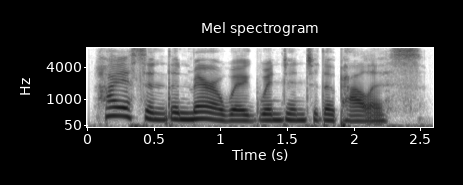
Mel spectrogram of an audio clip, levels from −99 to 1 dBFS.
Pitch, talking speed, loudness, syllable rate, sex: 200 Hz, 160 wpm, -16 LUFS, 5.1 syllables/s, female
